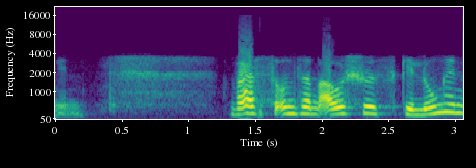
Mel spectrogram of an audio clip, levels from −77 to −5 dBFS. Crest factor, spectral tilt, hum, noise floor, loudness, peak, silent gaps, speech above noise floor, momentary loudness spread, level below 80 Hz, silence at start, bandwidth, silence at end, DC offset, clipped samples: 14 dB; -6.5 dB/octave; none; -39 dBFS; -12 LUFS; 0 dBFS; none; 27 dB; 21 LU; -54 dBFS; 0 s; 10 kHz; 0 s; under 0.1%; under 0.1%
